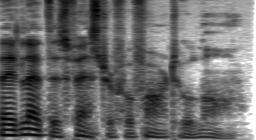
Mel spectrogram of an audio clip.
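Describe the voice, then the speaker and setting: A man's voice: low-pitched, sing-song, fairly quick, darkish tone, slightly rough. A man reading a scripted story as an audiobook narrator, in a dramatic narrative style.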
